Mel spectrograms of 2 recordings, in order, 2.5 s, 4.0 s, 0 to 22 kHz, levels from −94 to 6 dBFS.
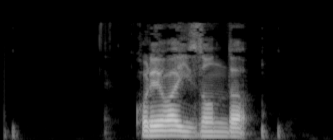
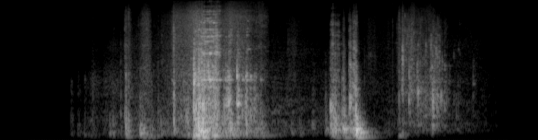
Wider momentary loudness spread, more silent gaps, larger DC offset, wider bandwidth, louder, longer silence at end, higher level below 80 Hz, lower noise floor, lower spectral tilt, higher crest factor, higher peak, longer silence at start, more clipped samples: second, 13 LU vs 24 LU; neither; neither; second, 11.5 kHz vs over 20 kHz; first, -22 LUFS vs -26 LUFS; about the same, 0.65 s vs 0.7 s; about the same, -66 dBFS vs -62 dBFS; first, under -90 dBFS vs -73 dBFS; first, -6 dB/octave vs -4 dB/octave; second, 18 dB vs 26 dB; about the same, -6 dBFS vs -6 dBFS; about the same, 1.05 s vs 0.95 s; neither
